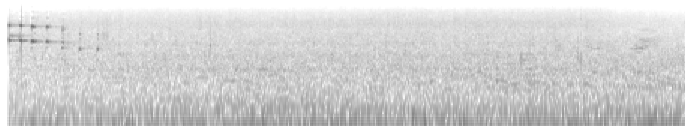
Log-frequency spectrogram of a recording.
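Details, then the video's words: Bald eagle giving an unexpected, weird-sounding call: a quick run of thin, high piping notes tumbling downward in under a second, followed by a steady hiss like wind or rain. "I didnt know bald eagles make this noise!"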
